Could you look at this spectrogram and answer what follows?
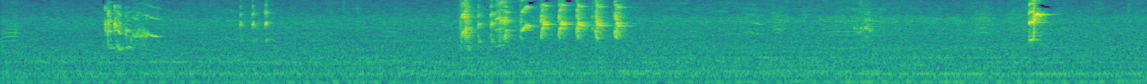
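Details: Lovebird giving a short run of about eight quick, high chirps, plus a few isolated squeaky notes before and after, against a quiet low background.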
